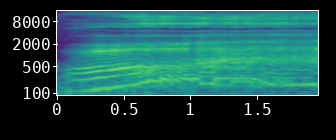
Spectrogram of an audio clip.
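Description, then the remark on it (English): A person vocally imitates an elephant's roar that came out of a forest: one long, loud, groaning bellow with rough harmonics, rising at first, then sustained and slowly falling, with no other talk. “And in that silence, out of the forest to my right, came this roar. I have never, ever, I didn't even know that elephants could make this sound.”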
